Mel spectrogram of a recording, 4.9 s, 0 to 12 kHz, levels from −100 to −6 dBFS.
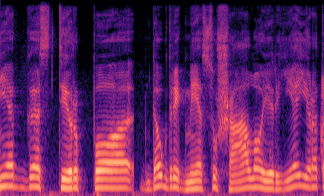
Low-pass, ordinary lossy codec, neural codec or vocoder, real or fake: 10.8 kHz; Opus, 64 kbps; none; real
